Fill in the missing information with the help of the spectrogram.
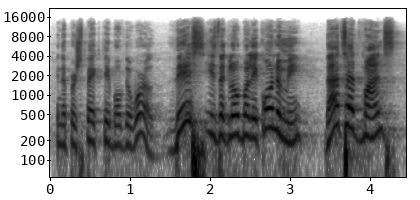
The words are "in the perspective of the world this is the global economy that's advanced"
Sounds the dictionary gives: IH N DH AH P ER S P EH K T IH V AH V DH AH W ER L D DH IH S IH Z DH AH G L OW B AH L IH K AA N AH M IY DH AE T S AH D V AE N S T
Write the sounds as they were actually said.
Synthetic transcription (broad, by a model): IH N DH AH P ER S P EH K T IH V AH V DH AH W ER L D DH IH S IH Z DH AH G L OW B AH L IH K AA N AH M IY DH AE T S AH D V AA N S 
